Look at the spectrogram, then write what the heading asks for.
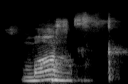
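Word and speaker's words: mosque: பண்ணிக்குவாங்க இந்த செக்கும் பண்ணுவாங்க சோ யூ வந்து இது அதே மாதிரி மசூதி மாஸ்க் அந்த யூ வந்து கட் பண்ணனும் யூ வந்து சைலென்ட் தெரிந்து கொள்ள வேண்டும் இந்த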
